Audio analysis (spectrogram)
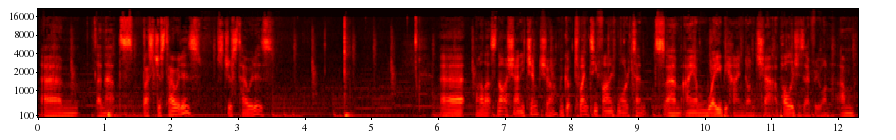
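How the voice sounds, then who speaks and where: A man in his forties from Yorkshire with a faded Yorkshire accent, chatting hesitantly with his live-stream chat over many ums and restarts while he plays. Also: lowish voice. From Yorkshire, England. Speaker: game streamer. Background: game music.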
